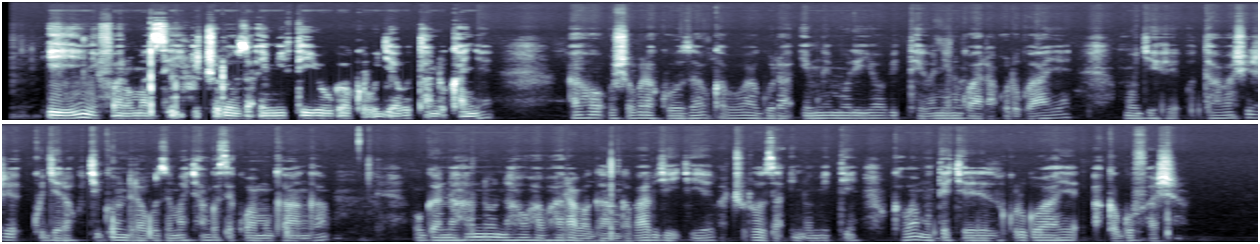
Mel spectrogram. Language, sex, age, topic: Kinyarwanda, male, 18-24, health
